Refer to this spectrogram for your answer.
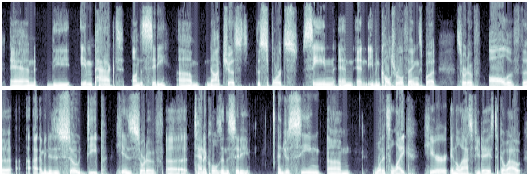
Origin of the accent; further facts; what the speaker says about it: Boston, Massachusetts, United States; moved away as an adult; now in Los Angeles, United States; I grew up in Boston, which is a, just a crazed sports culture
